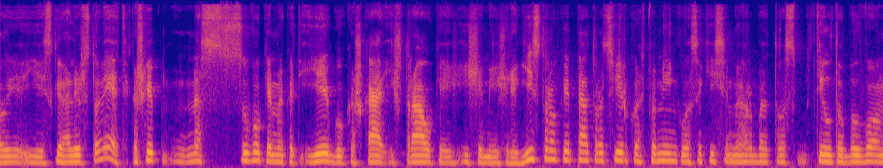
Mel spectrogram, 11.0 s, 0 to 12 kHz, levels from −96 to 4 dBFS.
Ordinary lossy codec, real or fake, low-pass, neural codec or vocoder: Opus, 24 kbps; real; 10.8 kHz; none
